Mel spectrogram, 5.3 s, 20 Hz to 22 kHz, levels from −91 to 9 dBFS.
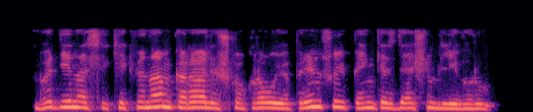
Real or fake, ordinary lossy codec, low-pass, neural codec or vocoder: real; Opus, 16 kbps; 7.2 kHz; none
